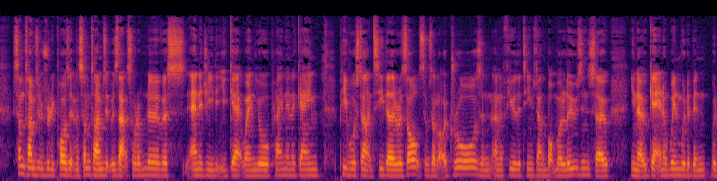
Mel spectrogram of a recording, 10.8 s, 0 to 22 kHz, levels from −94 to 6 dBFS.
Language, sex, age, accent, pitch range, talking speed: English, male, 20-39, British, 125-155 Hz, 325 wpm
